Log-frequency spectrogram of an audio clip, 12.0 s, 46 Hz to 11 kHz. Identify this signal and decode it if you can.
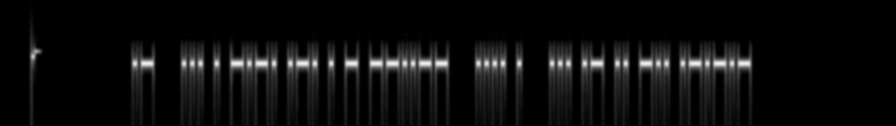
Morse code, heard as a keyed tone, about 22 wpm, 700 Hz. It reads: A SECRET, HE SAID.
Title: Sentences from Top 1200 Words 22wpm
